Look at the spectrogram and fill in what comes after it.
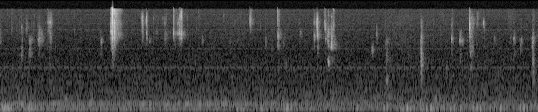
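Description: Faint crisp clicks and crackles from a dried giant water bug (Lethocerus indicus) being picked at and chewed, with one louder click about a second in, over a steady low hum.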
